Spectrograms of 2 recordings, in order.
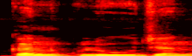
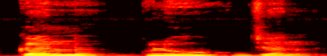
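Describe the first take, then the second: First: Said in the usual way. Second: conclusion stretched very slowly, syllable by syllable; drawn-out demo. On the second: Shown as a demonstration. Teacher slowly sounding out the whole word for students. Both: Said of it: "तो meaning क्या बनी?".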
